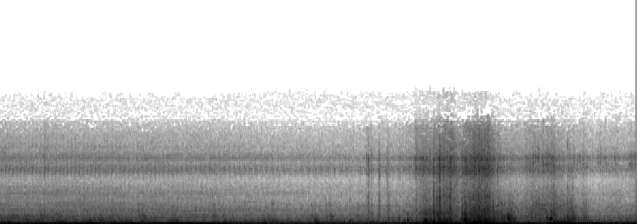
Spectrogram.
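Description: A vehicle engine rumbles steadily at low speed.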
